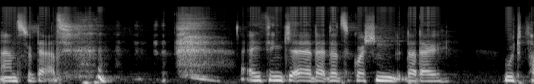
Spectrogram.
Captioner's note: laughs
